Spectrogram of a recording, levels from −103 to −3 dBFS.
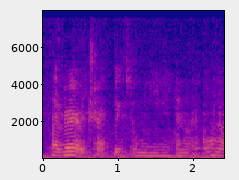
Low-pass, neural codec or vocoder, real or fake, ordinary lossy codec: none; codec, 16 kHz, 8 kbps, FreqCodec, smaller model; fake; none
